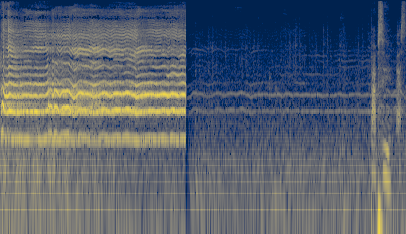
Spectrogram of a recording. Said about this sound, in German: Sei nicht albern, da kommt eine Lore den Stollen runter.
